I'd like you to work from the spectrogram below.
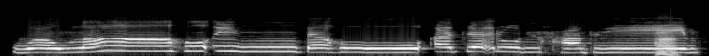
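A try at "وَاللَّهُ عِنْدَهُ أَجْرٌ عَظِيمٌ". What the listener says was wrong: Ah, bukan ha, ah, 'azim. Wallahu 'indahu ajrun 'azim.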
